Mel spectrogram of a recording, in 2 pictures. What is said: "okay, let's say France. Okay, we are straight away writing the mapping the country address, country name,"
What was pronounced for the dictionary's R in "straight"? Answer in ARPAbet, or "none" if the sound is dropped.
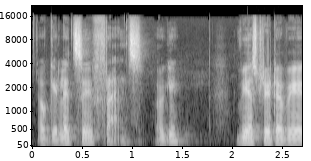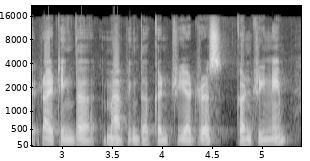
R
